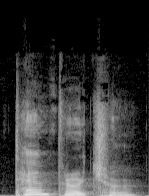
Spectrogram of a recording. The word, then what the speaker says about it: temperature: 그 연주회는 9시의 시작이야라는 뜻이 되겠습니다 이번 표현은 temperature temperature temperature라고 발음하시면 되겠고요 발음이 약간 어렵습니다 강세를 알려 드리면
